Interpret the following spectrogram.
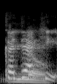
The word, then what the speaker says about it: Gadecki: Side of Death, Sabina Gadecki. Did I pronounce it correctly? No, Gadecki, it's beautiful. No, it's Gadecki. beautiful. No, it's beautiful. You did. It's a Polish last name.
